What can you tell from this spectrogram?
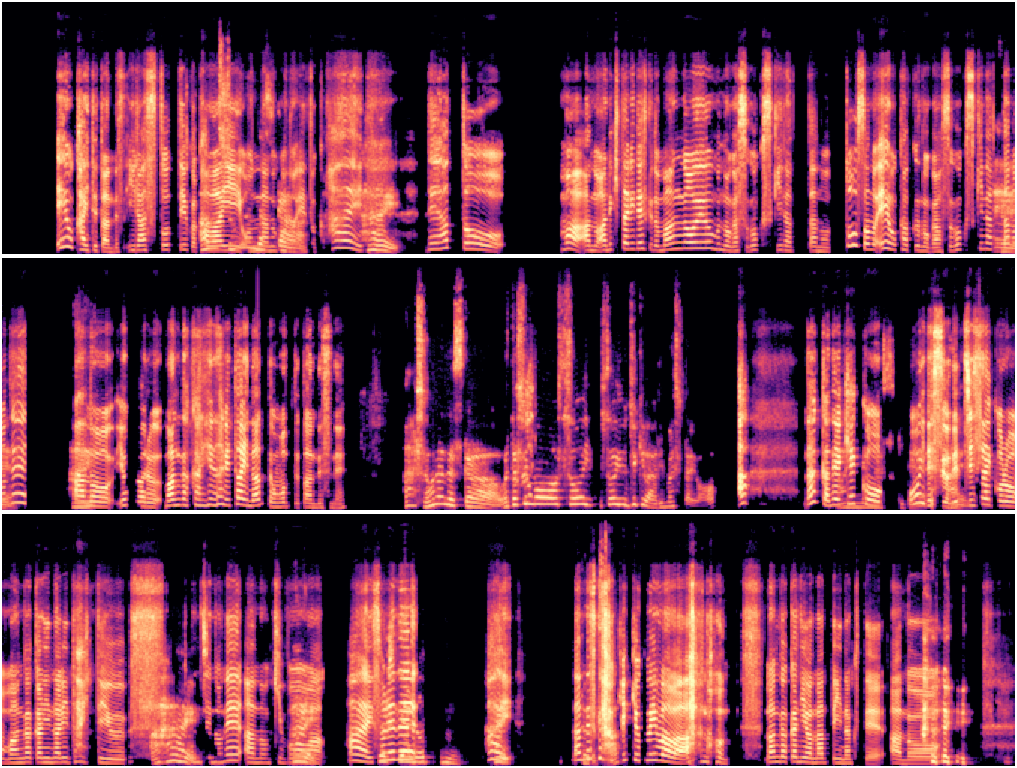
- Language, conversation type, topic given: Japanese, unstructured, 子どもの頃に抱いていた夢は何で、今はどうなっていますか？
- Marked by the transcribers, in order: other noise; laughing while speaking: "なんですけど、結局、今は、あの"; laughing while speaking: "はい"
